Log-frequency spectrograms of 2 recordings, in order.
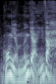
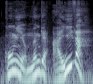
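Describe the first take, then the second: First: It is said in a plain standard accent. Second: It is said in a Gyeongsang regional accent. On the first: The speaker calls it wrong. "아니고" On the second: The speaker calls it right. "경상도 말투"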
